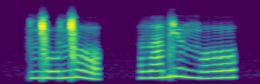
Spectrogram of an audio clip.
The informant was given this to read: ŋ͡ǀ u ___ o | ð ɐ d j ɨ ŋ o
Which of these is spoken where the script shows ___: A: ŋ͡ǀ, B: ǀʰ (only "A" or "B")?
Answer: A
